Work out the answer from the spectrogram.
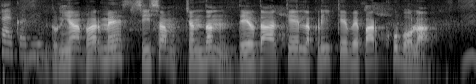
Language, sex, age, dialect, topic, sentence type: Bhojpuri, male, 36-40, Western, agriculture, statement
